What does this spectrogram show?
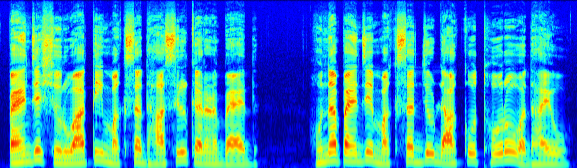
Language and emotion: Sindhi, neutral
